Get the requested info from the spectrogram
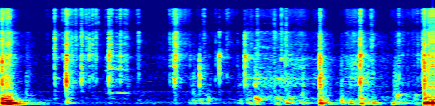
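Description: Hand-lever potato chip cutter being forced down on a potato: a loud knock at the start, then irregular clicks and crunches as the potato is pushed through the blade grid. It is hard to push.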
